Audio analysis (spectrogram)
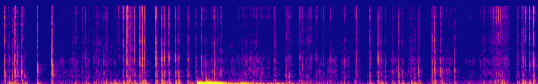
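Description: Fingernails scratch and rub the synthetic, leather-like upper and foam sole of an empty black and white running sneaker in a series of soft, dry scraping strokes. A louder, deep bumping rub stands out around the two-second mark before the scratching fades back to quiet.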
